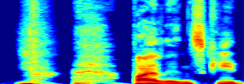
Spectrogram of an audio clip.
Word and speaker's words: Bilinsky: I know how to say it off camera by linski did I say right yes I know I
